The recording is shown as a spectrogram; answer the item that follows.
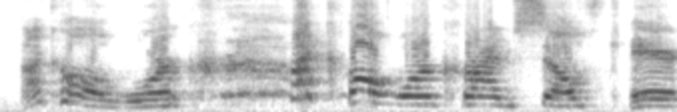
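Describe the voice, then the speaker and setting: Put-on character voice at a fairly high pitch and a very slow pace. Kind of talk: casual, flippant.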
